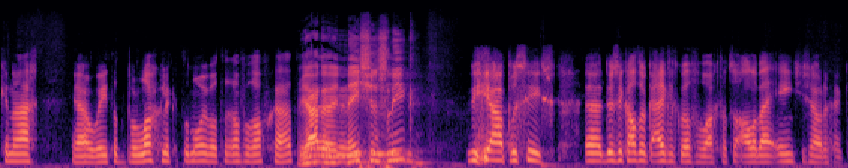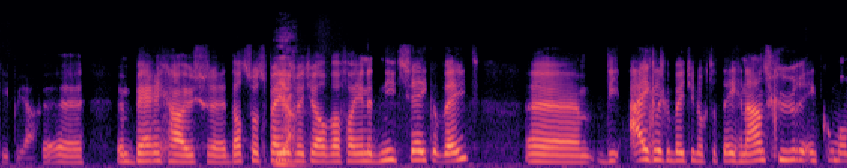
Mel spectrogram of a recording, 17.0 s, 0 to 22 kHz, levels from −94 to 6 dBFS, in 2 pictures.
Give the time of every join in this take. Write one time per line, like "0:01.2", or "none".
0:08.9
